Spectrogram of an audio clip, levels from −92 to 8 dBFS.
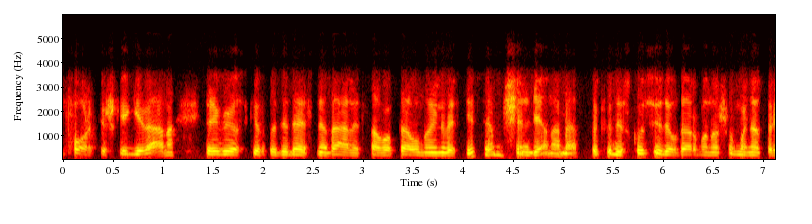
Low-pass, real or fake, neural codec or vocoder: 5.4 kHz; real; none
